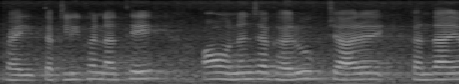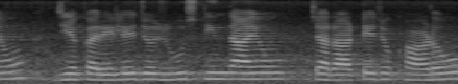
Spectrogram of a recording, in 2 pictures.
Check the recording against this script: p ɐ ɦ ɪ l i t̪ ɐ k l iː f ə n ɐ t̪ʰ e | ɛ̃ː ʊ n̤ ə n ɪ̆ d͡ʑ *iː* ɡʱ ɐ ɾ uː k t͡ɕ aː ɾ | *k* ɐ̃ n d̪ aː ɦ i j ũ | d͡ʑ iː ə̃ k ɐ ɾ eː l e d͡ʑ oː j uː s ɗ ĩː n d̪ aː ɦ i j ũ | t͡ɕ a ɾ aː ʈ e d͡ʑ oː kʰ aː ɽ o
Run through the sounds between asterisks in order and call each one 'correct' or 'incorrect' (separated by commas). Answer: incorrect, correct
